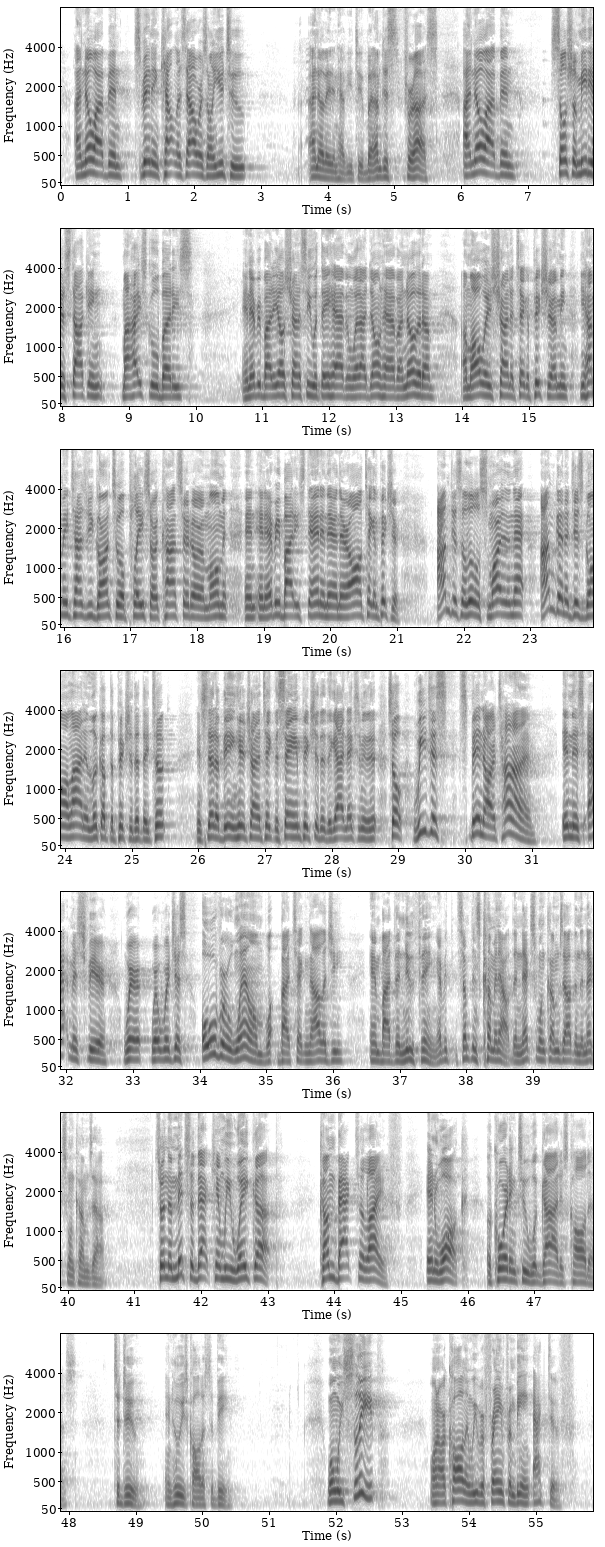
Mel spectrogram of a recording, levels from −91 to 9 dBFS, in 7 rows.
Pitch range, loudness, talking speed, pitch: 150-195 Hz, -27 LUFS, 220 wpm, 175 Hz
